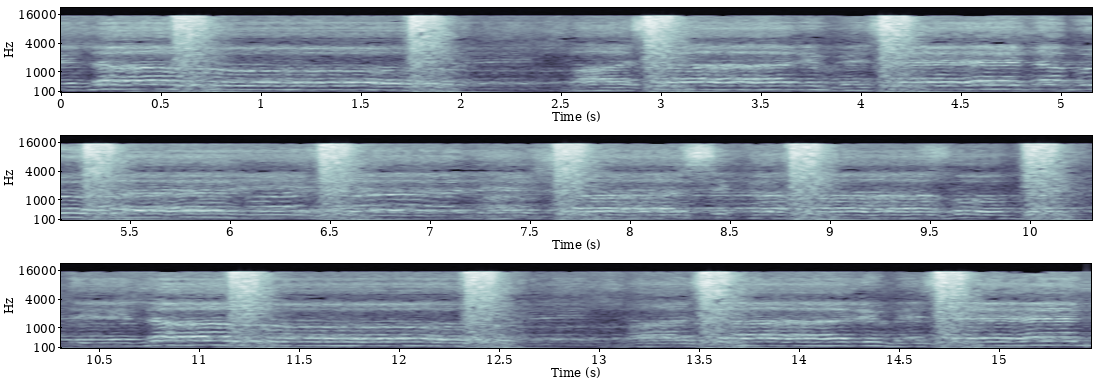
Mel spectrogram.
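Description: Noha interlude: a wordless vocal chorus chanting in long held notes over a heavy, regular thumping beat that comes about once a second, often as a quick double thump.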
